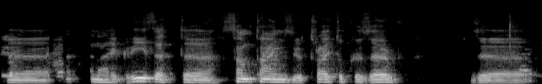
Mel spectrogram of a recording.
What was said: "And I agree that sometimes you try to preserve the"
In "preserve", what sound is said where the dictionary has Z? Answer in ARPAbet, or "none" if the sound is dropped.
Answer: Z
